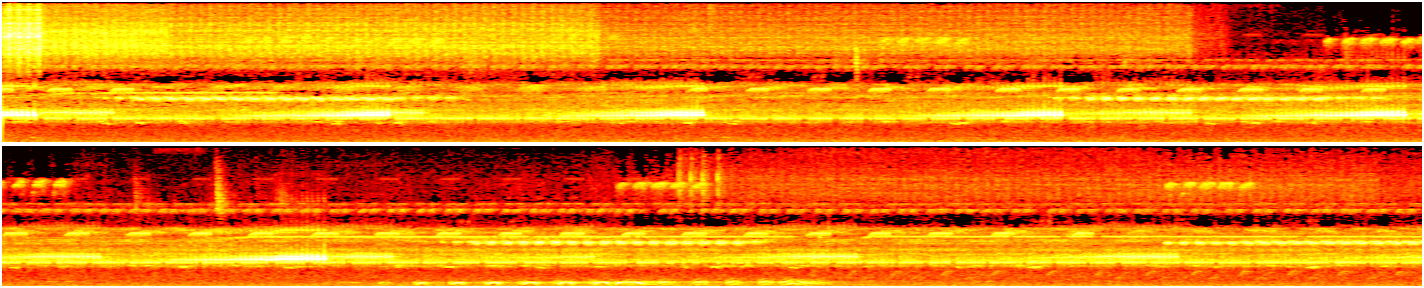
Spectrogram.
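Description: Night insects chirping in a steady, repeating chorus, each high chirp swelling in level about every three and a half seconds over a faster pulsing trill. About eighteen seconds in, an animal gives a quick run of a dozen or so low, pitched calls lasting about four seconds.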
